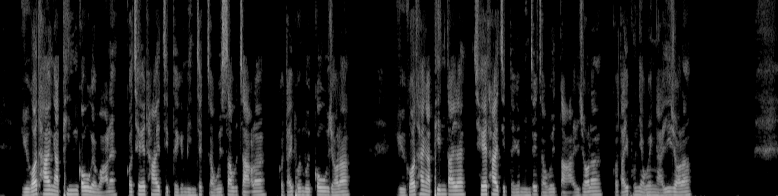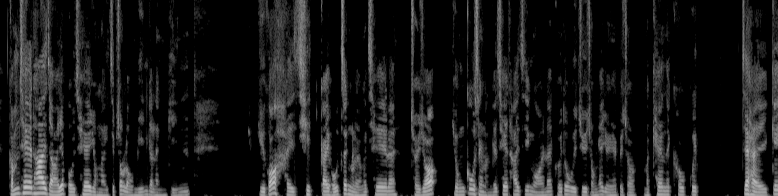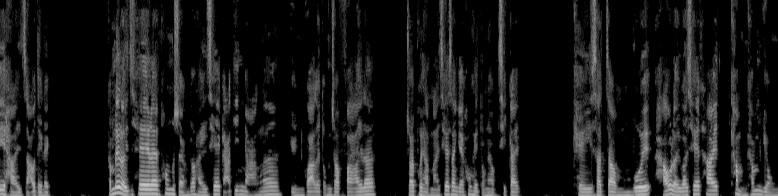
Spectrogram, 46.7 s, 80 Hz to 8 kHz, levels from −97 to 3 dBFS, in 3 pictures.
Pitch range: 125-155 Hz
